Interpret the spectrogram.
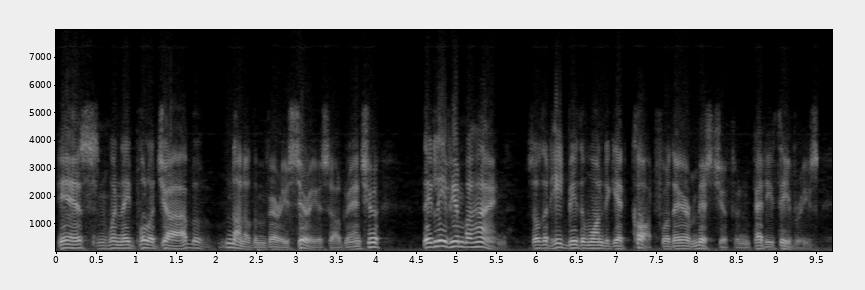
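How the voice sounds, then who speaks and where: An actor playing an earnest, articulate, worried small-town public defender in an old-time radio drama. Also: male voice, fairly low pitch, big pitch swings, normal speed, dry recording. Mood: earnest, sympathetic. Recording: dull vintage radio recording.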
